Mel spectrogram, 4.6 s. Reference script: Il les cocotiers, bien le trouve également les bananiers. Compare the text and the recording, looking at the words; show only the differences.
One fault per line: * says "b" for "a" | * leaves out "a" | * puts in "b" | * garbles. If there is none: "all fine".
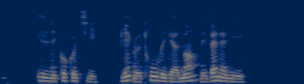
all fine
